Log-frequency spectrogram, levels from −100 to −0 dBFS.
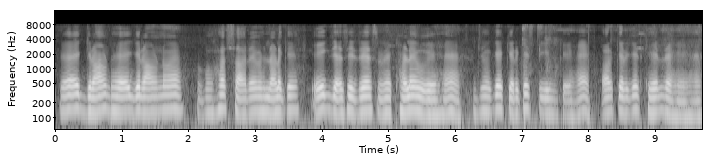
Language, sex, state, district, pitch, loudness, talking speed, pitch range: Hindi, male, Uttar Pradesh, Jyotiba Phule Nagar, 130 Hz, -21 LUFS, 160 wpm, 125-140 Hz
